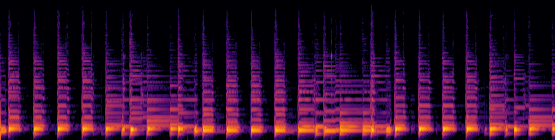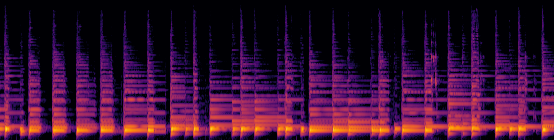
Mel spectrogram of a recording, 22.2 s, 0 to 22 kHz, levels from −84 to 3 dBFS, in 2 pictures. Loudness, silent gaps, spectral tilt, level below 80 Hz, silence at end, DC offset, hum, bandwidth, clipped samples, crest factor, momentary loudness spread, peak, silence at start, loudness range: -21 LUFS; none; -7 dB/octave; -78 dBFS; 0 s; under 0.1%; none; 8.2 kHz; under 0.1%; 18 dB; 6 LU; -4 dBFS; 0 s; 1 LU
